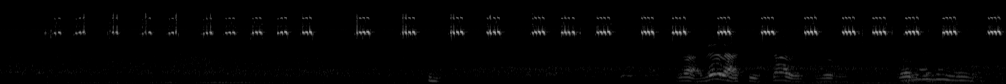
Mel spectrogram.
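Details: Cricket chirping close by: bright, high, short pulsed chirps with a faint upper overtone, repeated roughly two or three per second with uneven spacing and a brief pause, while a man's voice murmurs midway.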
